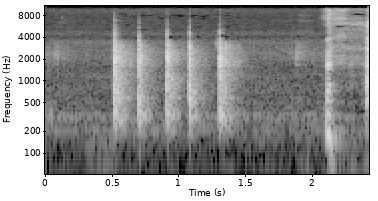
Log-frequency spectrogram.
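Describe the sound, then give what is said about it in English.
Knocking on a door: five evenly spaced raps, then a pause and two sharper, louder knocks, with no voices. “That's what the sound is. I'm here to make amends. Okay. There you go. Knocking on the door.”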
